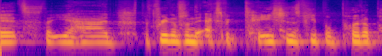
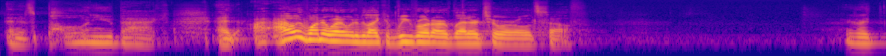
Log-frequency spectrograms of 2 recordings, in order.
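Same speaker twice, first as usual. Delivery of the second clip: ordinary delivery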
